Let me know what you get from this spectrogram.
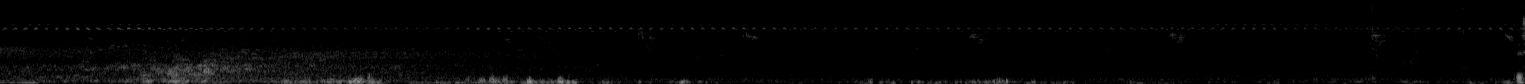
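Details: Non-stop chirping of a cricket heard up close in Tarrytown, New York, on September 27, 2023. A continuous thin high pulsed trill runs throughout, partly masked by low thumps and rumbling handling noise in the first half.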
